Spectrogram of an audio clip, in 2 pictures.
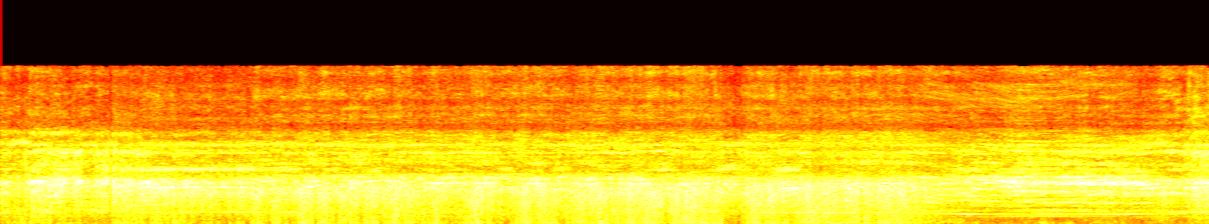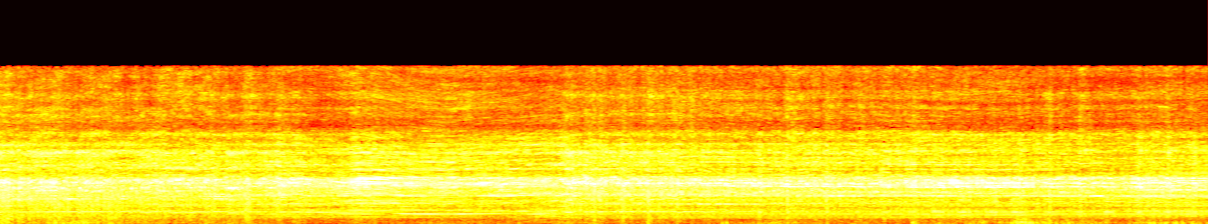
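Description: Handheld angle grinder with an abrasive disc grinding steel off the chipped tongue rail of a railway switch, a steady grinding noise over the motor's whine. Twice, about midway, the whine sags in pitch and recovers. The chipped portion of the tongue rail is being ground smooth to prepare it for reconditioning.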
